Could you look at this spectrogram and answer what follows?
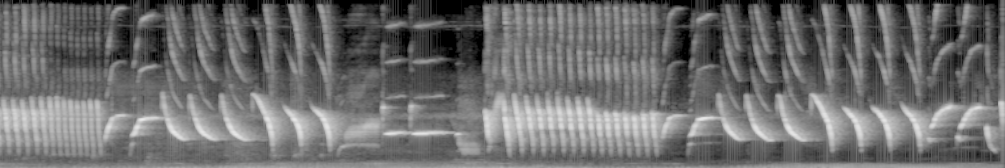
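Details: Canary singing a Spanish Timbrado training song, rapid trilled rolls of downward-sweeping notes repeated about three times a second, broken by a brief steady whistled tone near the middle, with a faint low hum underneath.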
